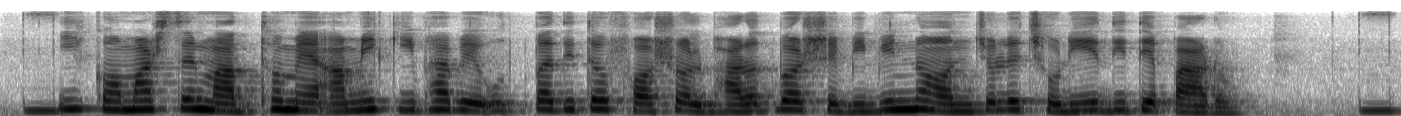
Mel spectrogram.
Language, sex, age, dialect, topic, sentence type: Bengali, female, 46-50, Standard Colloquial, agriculture, question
